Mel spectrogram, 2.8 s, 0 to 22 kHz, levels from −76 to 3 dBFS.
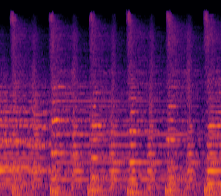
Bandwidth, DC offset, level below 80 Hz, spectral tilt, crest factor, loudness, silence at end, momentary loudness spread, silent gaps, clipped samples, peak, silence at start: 17.5 kHz; under 0.1%; -38 dBFS; -4 dB/octave; 16 dB; -23 LUFS; 0 s; 3 LU; none; under 0.1%; -6 dBFS; 0 s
